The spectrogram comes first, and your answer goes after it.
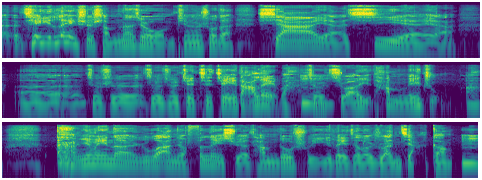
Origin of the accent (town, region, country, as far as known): China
